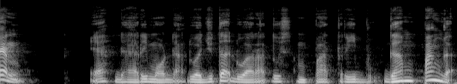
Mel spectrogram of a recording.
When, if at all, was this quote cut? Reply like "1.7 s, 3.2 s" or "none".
1.8 s, 3.3 s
